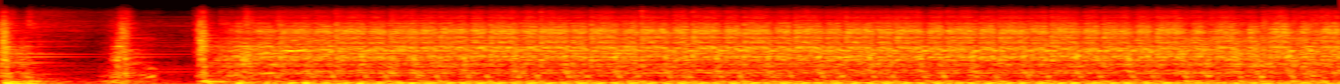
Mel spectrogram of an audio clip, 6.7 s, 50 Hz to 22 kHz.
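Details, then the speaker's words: Non-running auction Kawasaki Mule 2510 with the choke stuck: the starter churns steadily at about four turns a second and the engine never fires. Gas is seen flooding out of the airbox, and the carburetor is suspected to be done. "Oh, it's Yeah, it's flooding over now. I can see it."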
